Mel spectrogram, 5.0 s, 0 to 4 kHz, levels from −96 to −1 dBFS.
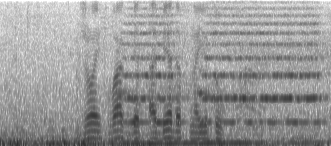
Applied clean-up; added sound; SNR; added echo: none; Subway, metro, underground / Train; 0 dB; none.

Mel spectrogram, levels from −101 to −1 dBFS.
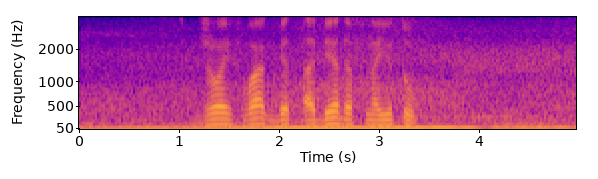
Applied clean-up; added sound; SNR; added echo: none; none; none; none.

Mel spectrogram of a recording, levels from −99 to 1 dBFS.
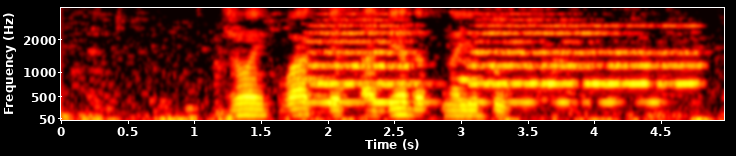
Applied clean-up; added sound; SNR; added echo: classical method Wiener filter.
